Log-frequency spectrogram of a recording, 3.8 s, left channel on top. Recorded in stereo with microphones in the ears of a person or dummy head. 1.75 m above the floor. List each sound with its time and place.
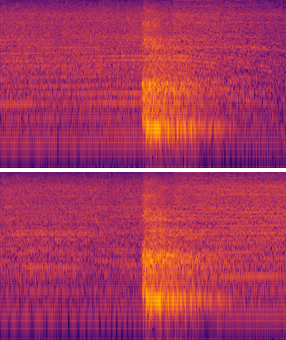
1.9 s a cough: 15° left (ahead or behind), 0.6 m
